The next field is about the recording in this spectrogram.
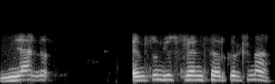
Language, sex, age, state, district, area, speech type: Kashmiri, male, 18-30, Jammu and Kashmir, Srinagar, urban, conversation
